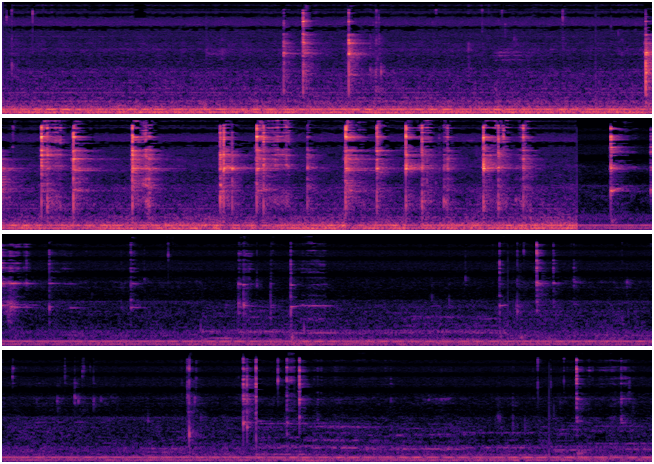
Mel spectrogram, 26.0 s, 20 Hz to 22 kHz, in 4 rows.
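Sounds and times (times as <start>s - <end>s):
steady low hum: 0.0s - 26.0s
spoon clinking against glass: 6.4s - 11.9s, 12.6s - 14.5s.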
